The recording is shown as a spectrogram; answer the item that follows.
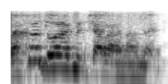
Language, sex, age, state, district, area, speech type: Kashmiri, male, 45-60, Jammu and Kashmir, Bandipora, rural, conversation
